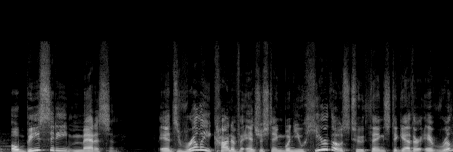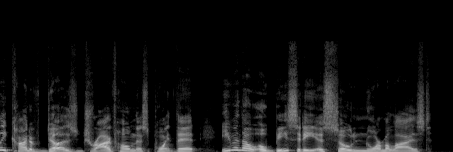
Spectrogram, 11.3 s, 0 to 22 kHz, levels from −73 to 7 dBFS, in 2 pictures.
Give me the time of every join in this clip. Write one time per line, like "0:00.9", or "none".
0:01.9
